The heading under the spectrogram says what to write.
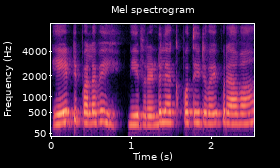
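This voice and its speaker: A woman's voice: fairly high pitch, fairly even intonation, warm tone, lightly acted. A woman voicing a fond, bustling middle-aged mother. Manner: fond, hurried.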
